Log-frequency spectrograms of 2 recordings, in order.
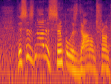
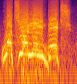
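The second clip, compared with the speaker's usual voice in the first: screaming much higher and louder in real rage; furious shout; 13 semitones higher, 11 dB louder than usual. Real, not acted. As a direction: yell him off the sidewalk at full force. Real street fight with cyclist.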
